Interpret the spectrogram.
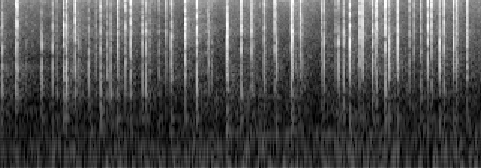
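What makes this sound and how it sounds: Fingertips and long acrylic nails of both hands tap quickly on a flat, glossy, reflective glass tabletop panel, a solid sheet resting on a wooden table. The result is a dense, steady stream of short, bright clicks with no ring, over a low background rumble.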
